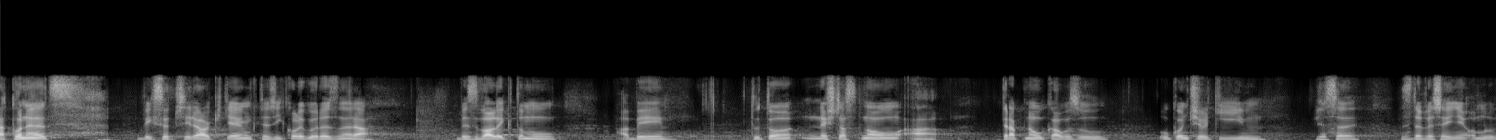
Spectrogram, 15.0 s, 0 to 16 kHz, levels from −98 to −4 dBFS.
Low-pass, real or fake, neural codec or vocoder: 7.2 kHz; fake; codec, 16 kHz, 4 kbps, X-Codec, HuBERT features, trained on balanced general audio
